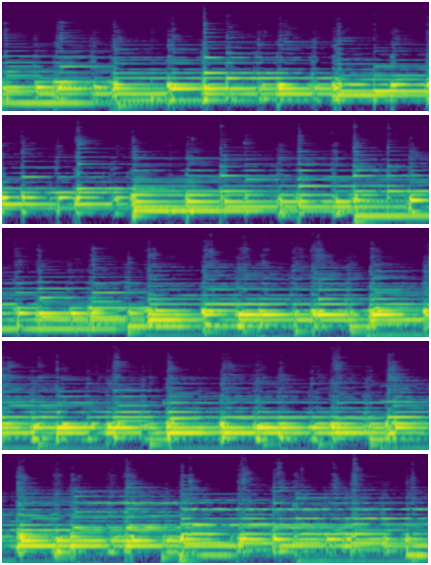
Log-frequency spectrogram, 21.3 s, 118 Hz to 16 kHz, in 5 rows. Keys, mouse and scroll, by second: 1.3 space, 2.0 1, 2.5-9.6 drag, 11.8-12.2 scroll down 1, 12.2 middle click, 14.6 click, 15.1 g, 15.3-21.3 drag.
